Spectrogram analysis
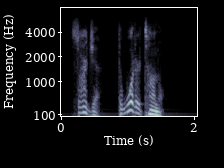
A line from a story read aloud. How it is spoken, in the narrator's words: He shouted suddenly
